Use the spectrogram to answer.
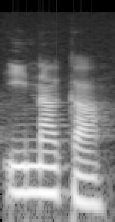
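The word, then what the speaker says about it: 田舎: Điền xá không đọc là đền xạ mà đọc là inaka, quen không?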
